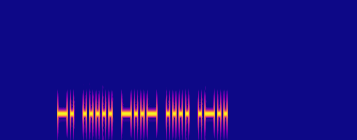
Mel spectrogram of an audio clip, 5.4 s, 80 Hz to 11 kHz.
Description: Morse code, heard as a keyed tone, about 25 wpm, 700 Hz. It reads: N5XHL
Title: USA Call Signs - 5 Characters - 25wpm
